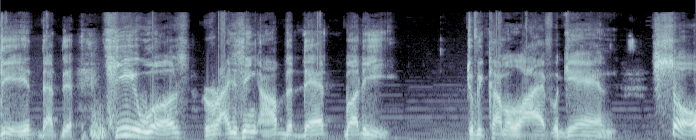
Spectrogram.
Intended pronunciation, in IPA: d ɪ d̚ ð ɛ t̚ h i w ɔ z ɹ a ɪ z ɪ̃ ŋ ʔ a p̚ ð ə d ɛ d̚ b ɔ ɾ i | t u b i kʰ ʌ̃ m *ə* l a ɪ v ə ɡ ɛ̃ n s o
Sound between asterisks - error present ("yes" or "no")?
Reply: no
